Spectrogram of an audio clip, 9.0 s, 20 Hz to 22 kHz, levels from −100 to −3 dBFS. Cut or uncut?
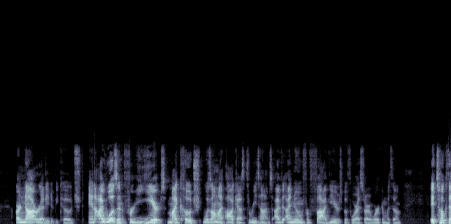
uncut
